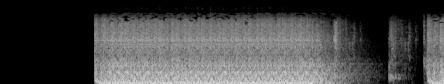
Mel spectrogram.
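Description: A rifle fires a rapid, loud burst.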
